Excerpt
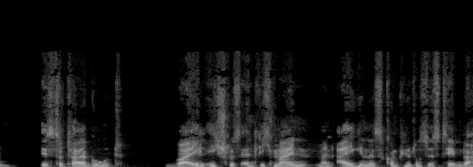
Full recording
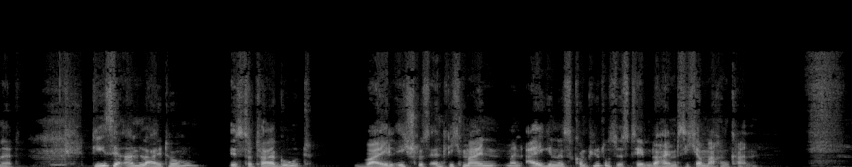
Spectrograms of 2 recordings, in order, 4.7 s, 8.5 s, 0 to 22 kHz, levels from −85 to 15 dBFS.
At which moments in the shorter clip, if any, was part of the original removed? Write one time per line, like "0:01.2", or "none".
none

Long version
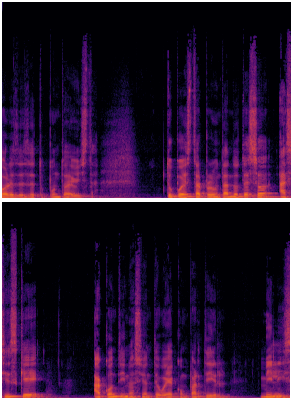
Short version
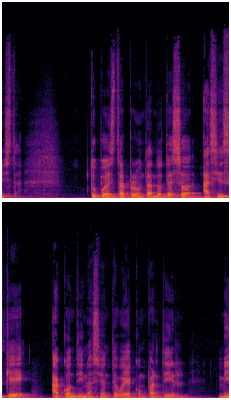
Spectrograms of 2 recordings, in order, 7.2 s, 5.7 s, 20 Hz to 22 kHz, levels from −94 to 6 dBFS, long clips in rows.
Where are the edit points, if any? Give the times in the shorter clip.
0:03.3

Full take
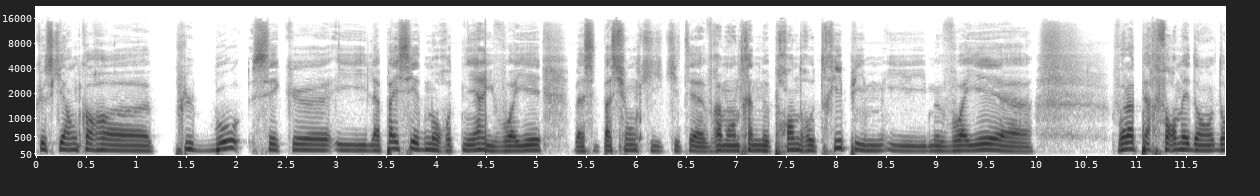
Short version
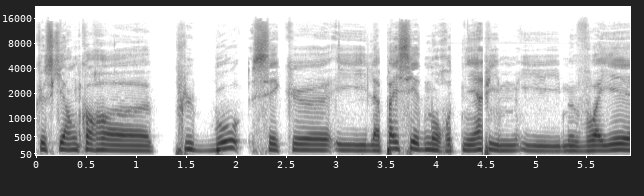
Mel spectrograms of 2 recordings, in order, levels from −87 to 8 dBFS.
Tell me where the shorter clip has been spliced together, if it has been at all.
0:04.5

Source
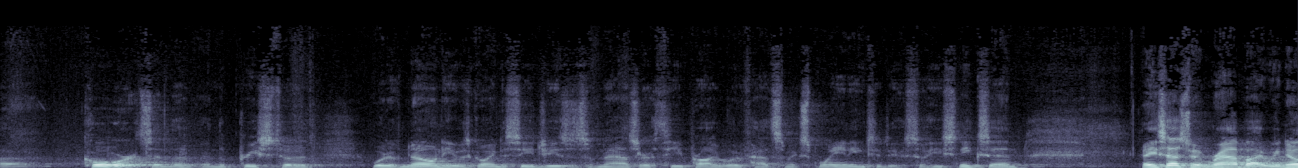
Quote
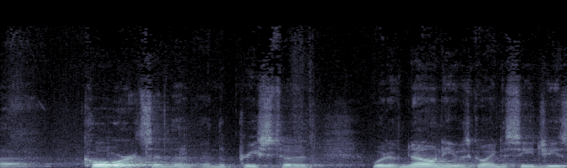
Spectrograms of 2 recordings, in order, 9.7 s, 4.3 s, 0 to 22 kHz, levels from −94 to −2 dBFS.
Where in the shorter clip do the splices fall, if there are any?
none

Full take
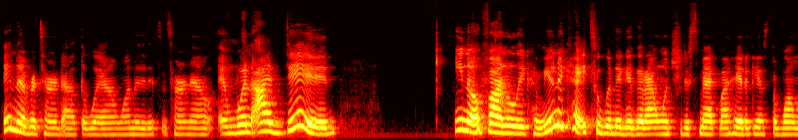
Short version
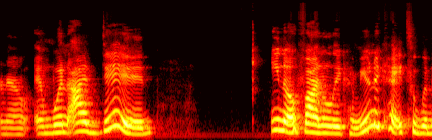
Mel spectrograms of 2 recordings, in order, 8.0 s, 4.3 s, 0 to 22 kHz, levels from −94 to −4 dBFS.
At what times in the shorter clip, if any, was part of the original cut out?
none

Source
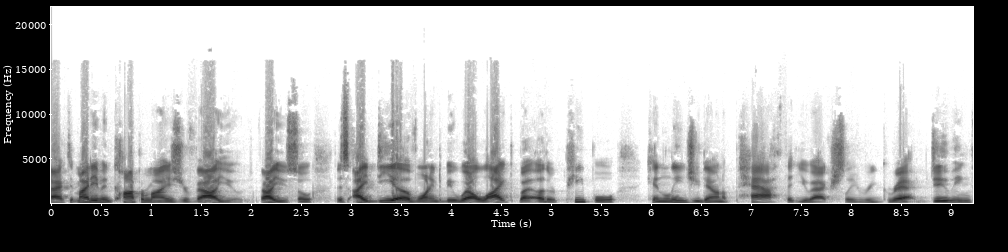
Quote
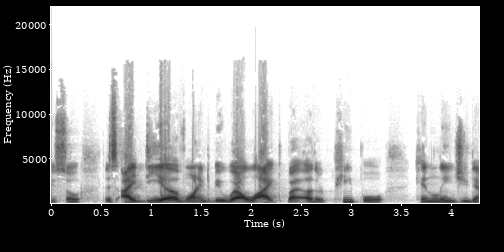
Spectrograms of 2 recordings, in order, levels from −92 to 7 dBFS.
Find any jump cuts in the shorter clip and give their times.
none

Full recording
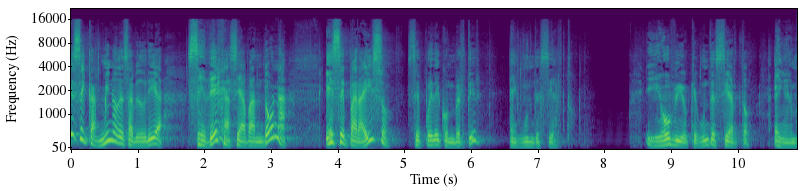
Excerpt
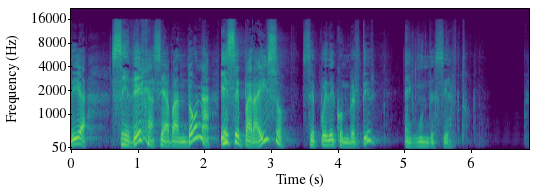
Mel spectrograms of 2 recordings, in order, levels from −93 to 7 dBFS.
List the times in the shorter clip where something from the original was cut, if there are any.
0:02.2

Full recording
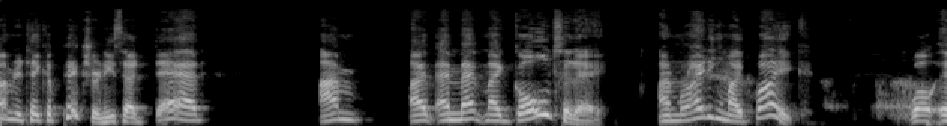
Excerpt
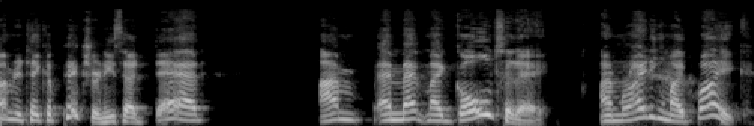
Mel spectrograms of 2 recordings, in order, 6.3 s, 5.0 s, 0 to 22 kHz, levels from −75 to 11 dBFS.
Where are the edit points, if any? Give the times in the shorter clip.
0:02.5

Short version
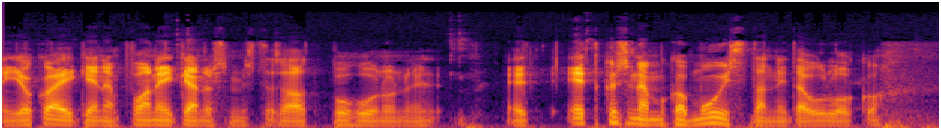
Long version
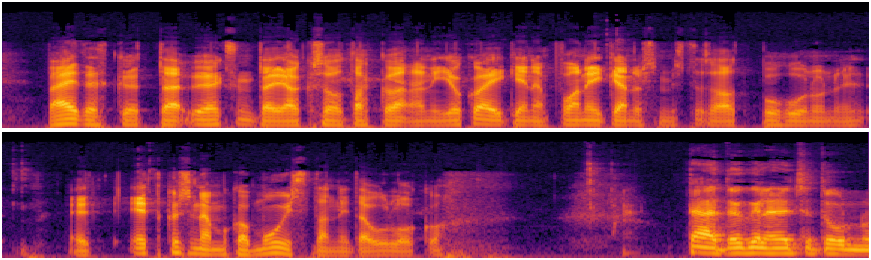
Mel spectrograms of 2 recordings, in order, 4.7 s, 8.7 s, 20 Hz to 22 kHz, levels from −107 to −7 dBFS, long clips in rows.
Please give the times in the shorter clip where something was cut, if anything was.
none

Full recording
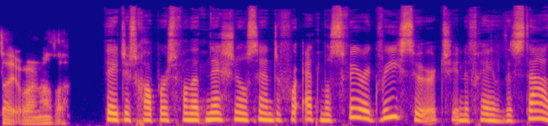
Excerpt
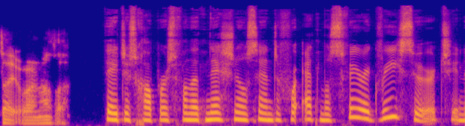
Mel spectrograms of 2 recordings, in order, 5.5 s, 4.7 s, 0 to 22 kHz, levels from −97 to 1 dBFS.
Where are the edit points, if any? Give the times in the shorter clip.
none

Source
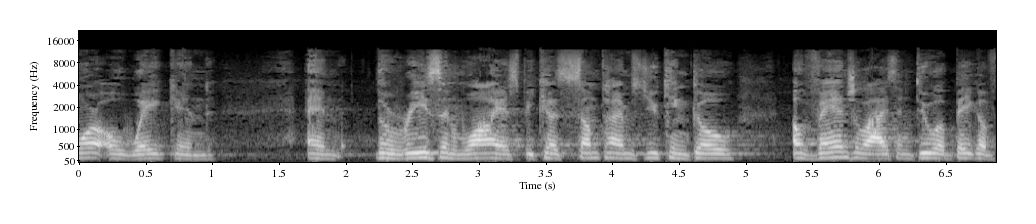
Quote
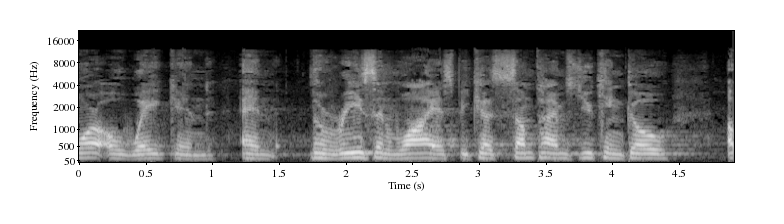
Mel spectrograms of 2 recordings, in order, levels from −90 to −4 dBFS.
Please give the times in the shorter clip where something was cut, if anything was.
0:01.1

